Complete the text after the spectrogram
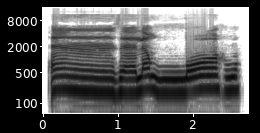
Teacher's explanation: نفخم اللام في اسم الجلالة لأنها سبقت بفتح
